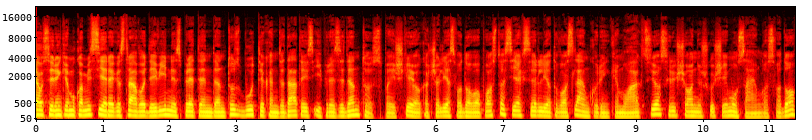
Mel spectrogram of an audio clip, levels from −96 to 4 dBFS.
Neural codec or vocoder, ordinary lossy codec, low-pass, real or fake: vocoder, 48 kHz, 128 mel bands, Vocos; MP3, 96 kbps; 19.8 kHz; fake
